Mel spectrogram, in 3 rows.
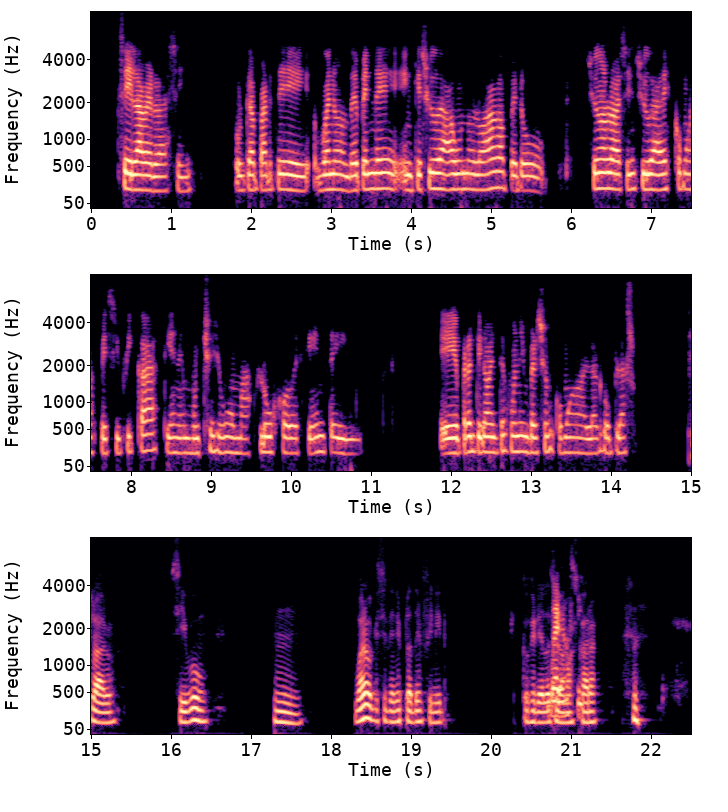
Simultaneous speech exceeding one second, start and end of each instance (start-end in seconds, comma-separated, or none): none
